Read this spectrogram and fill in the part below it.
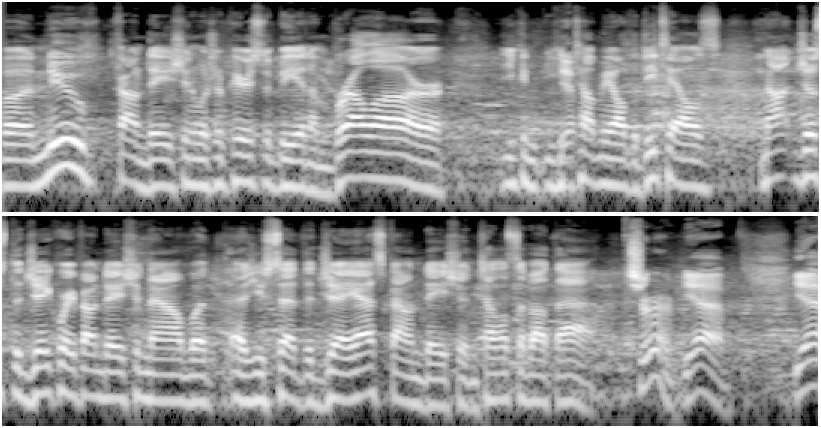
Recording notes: In this episode of Spotlight recorded at OSCON London 2016.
